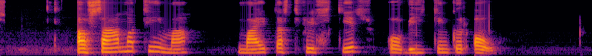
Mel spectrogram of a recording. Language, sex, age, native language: Icelandic, female, 30-39, Icelandic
